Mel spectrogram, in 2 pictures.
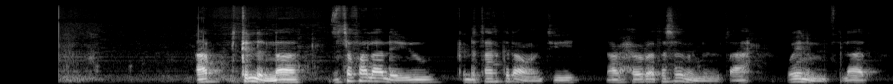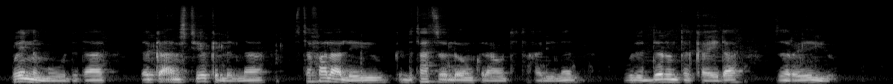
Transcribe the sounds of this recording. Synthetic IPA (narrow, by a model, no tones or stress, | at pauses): ʔaβkʰɨlːɨlnazɨt̪ʰɐfɐlalɐju | kʼɨd̪ːɨt̪ʰat̪kʰɨd̪awɔnt̪ʰi | naβħɨβɾɐt̪ʰɐs̬ɐβɨnːɨmɨt͡sʼaħ | wɔjnɨmɨflat̪ʼ | wɔjnɨmɨwʊd̪ɨd̪at̪ | d̪̥ɐkʼːa̰ʔnɨst̪ʰijo̞kʰɨlːɨlna | z̥ɨt̪ʰɐfɐlalɐjukʼɨd̪ːɨt̪ʰat̪zɐlːɐwomkʰɨd̪awɔnt̪ʰi̥t̪ʰɐxɐd̪inɐn | wʊd̪ɨd̪ɨɾɨnt̪ʰɐkʰːajɛd̪a | zɐɾʔiɨjːu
